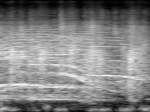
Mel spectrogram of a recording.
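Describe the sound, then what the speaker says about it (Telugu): Congregation clapping hands in a steady rhythmic beat during a church sermon, even and moderately faint. "చప్పట్లు కొట్టి గడిగలు చెప్పండి"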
